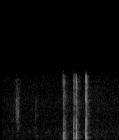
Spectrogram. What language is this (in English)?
Chinese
